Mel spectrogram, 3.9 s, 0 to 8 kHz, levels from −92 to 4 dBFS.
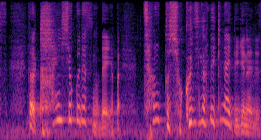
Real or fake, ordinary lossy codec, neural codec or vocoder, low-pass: real; none; none; none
